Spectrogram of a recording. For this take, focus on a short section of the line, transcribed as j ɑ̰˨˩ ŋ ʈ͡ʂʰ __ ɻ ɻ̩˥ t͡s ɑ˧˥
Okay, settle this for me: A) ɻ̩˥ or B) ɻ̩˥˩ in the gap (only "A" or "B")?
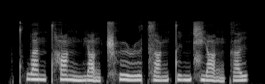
B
